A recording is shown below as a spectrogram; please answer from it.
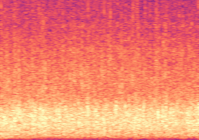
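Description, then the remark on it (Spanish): An audience claps steadily for the Lord, a dense wash of many hands applauding at once with no pauses, filling the whole clip at an even, moderate loudness. “Ah, palmas fuertes a nuestro Señor.”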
